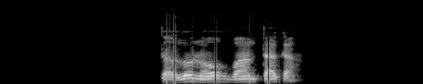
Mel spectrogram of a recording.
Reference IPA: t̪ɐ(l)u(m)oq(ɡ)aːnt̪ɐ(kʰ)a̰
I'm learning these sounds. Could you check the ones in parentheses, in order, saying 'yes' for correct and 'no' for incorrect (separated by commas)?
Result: yes, no, no, no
